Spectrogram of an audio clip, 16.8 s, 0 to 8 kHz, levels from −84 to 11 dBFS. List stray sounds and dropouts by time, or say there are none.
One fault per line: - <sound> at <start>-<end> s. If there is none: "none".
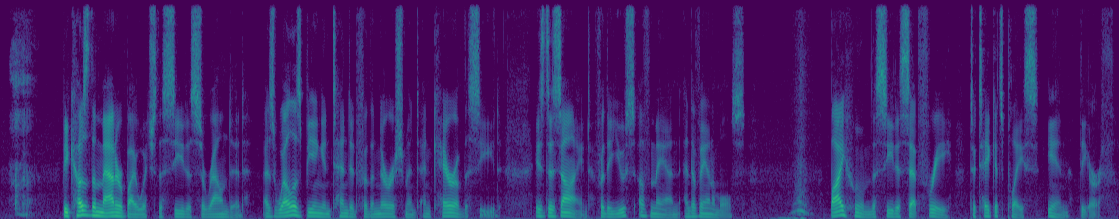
- sigh at 0.1-0.6 s
- whoosh at 11.5-12.2 s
